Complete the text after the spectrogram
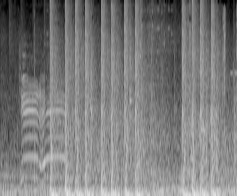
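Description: Pistol shots fire in quick bursts.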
